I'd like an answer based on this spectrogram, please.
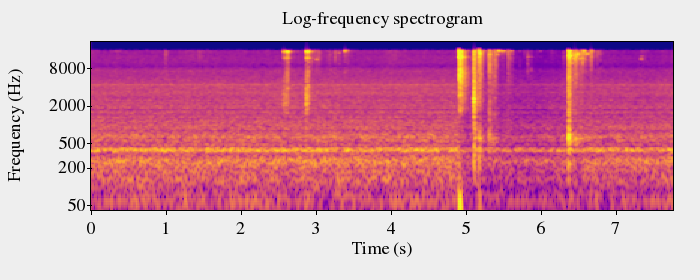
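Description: Hammerstone striking a stone held for knapping, percussion flaking: two faint clicks near three seconds in, then three sharp knocks in quick succession about five seconds in and one more about a second later. A steady low hum runs underneath.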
